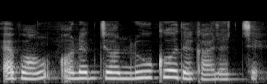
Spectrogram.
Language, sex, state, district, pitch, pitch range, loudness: Bengali, female, Assam, Hailakandi, 280 Hz, 265-285 Hz, -14 LUFS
